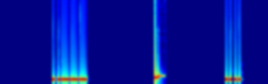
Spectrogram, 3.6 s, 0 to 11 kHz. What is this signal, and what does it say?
Morse code, heard as a keyed tone, about 40 wpm, 700 Hz. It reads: 2 H
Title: Single Character (Letter:Number:Punctuation:Prosign) Alt 40wpm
